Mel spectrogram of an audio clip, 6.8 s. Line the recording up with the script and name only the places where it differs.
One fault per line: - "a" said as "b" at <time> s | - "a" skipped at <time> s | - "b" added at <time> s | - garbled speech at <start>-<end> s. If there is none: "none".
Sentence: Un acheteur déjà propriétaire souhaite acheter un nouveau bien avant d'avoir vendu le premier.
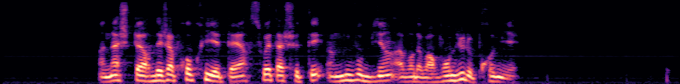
none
